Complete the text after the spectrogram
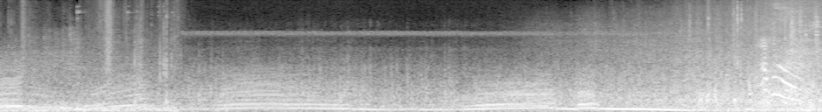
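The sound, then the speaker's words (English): An all-terrain buggy engine running outdoors at night: a low motor hum that rises and falls in pitch, with a thin steady high whine above it for a stretch and some rougher noise near the end. “You couldn't have gone with a vehicle with a heater? Oh, come on. The buggy's the best thing for all terrain.”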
